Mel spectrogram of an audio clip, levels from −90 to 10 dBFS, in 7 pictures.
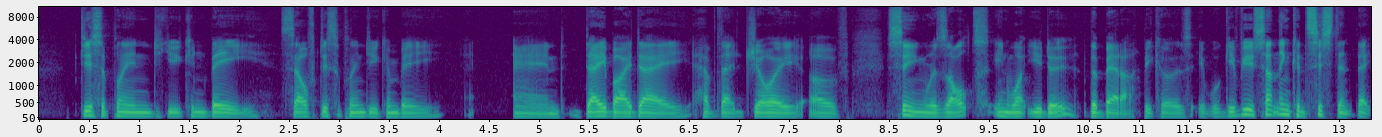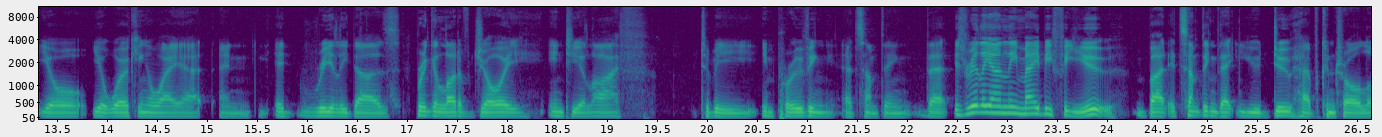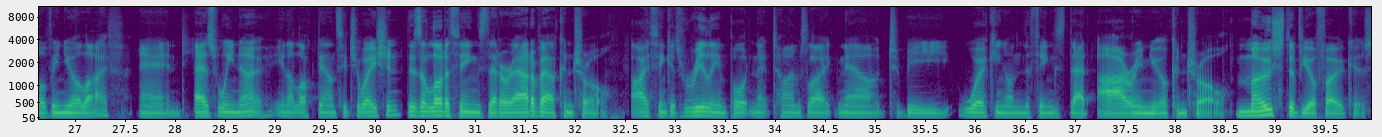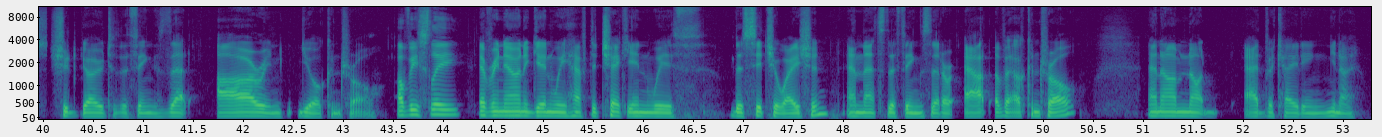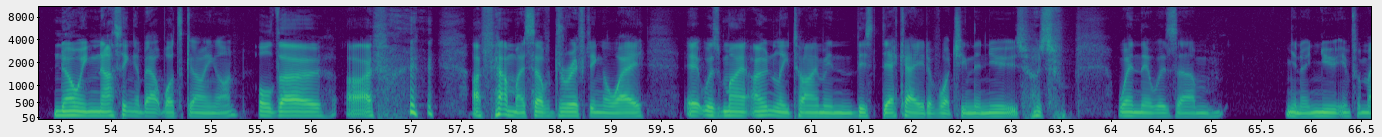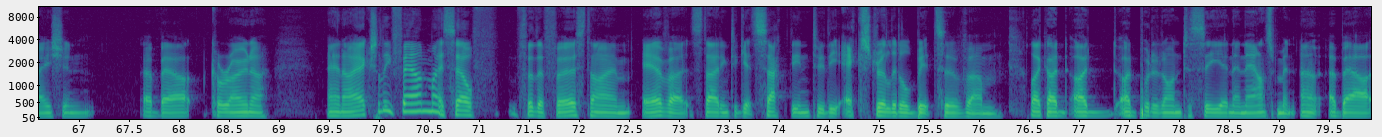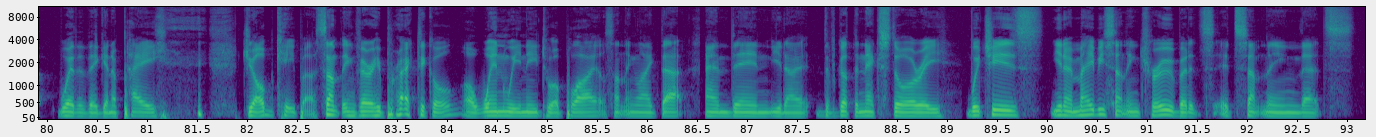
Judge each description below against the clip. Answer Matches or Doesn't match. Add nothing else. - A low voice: Matches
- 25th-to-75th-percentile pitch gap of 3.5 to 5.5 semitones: Doesn't match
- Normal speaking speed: Matches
